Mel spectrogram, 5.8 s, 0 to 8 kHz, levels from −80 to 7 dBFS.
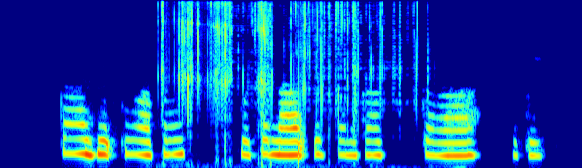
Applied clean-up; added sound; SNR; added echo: classical method spectral subtraction.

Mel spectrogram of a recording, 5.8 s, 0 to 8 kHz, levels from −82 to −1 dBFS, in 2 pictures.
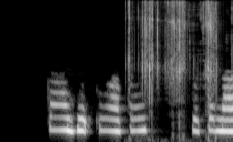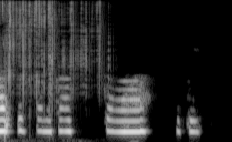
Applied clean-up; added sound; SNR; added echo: classical method log-MMSE.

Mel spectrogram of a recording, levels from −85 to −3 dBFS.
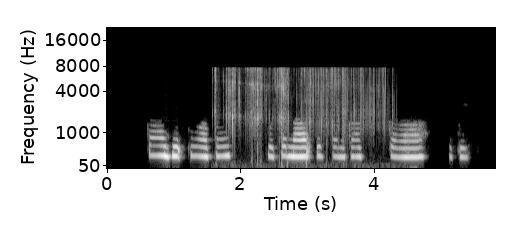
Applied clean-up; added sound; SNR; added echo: none; Crushing; 10 dB; none.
